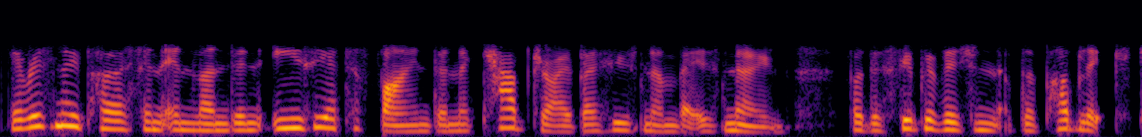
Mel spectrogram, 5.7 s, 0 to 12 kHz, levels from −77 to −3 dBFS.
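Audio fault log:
Throughout, AMR narrowband mobile codec: speech confined to 200 Hz to 3.5 kHz, nothing above 3.7 kHz; vocal-tract modelling at a mid rate, fitting roughly 10 kbps, leaves a plainly audible buzzy, synthetic edge.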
